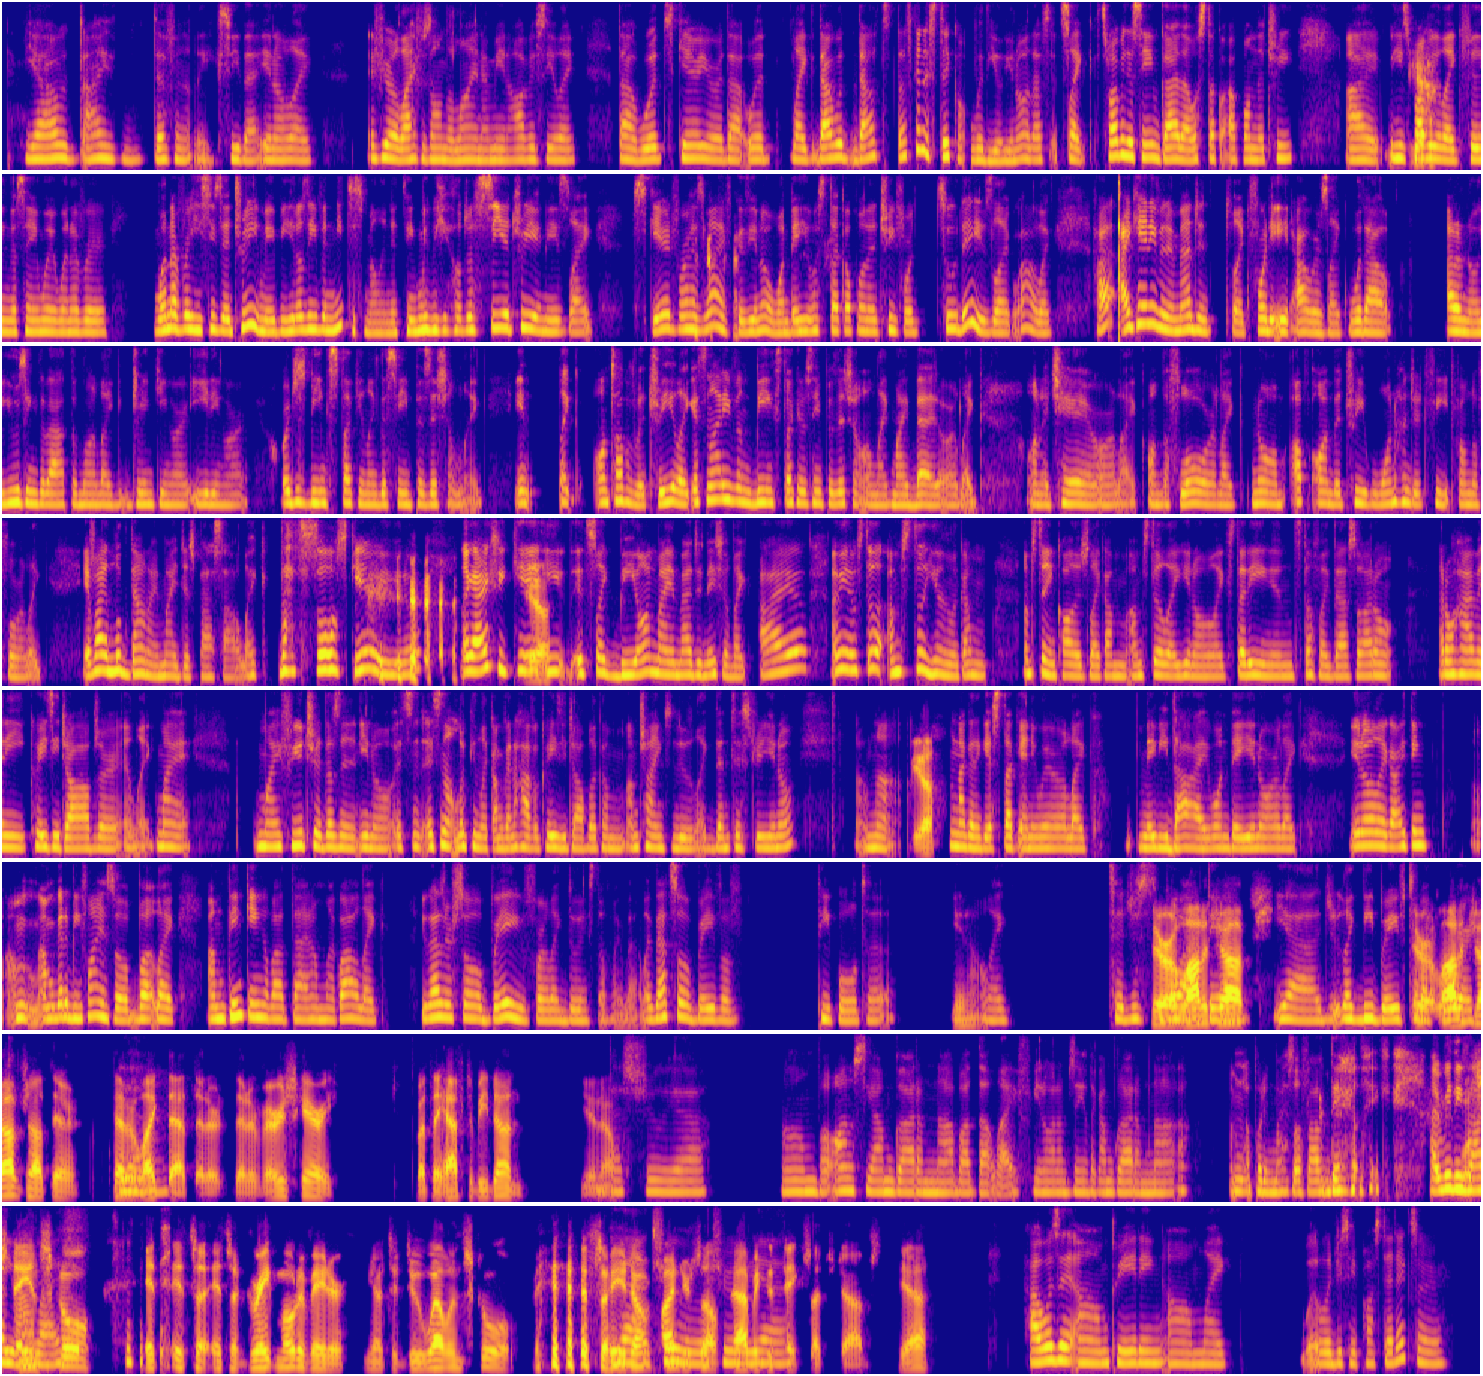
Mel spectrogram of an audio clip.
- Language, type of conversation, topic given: English, unstructured, Which everyday smell or sound instantly transports you to a vivid memory, and what’s the story behind it?
- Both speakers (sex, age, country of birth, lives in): female, 18-19, United States, United States; male, 55-59, United States, United States
- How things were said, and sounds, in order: laughing while speaking: "Yeah"; laughing while speaking: "maybe"; chuckle; other background noise; laugh; chuckle; laughing while speaking: "there, like"; chuckle; laugh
